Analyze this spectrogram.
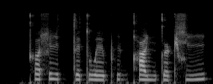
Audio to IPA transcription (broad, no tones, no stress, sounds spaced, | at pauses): kʰ ʌ ɬ i tː e t w e pʰ i ɡ qʰ ə˞ ɲ t̪ ə˞ ʈ ɕ i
